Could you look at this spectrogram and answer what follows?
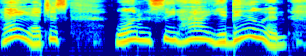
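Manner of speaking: sweet, cute, high-pitched voice. Retelling a film scene, quoting how Shelley greets him: imitating Shelley, sweet and cute. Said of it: "she's so sweet and she's so cute".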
